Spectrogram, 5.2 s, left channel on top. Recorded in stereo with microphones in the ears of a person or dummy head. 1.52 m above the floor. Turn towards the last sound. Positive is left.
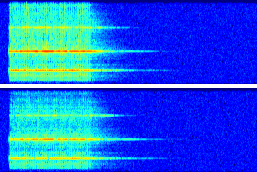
turn(degrees=20)  # may be behind; listen again after turning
